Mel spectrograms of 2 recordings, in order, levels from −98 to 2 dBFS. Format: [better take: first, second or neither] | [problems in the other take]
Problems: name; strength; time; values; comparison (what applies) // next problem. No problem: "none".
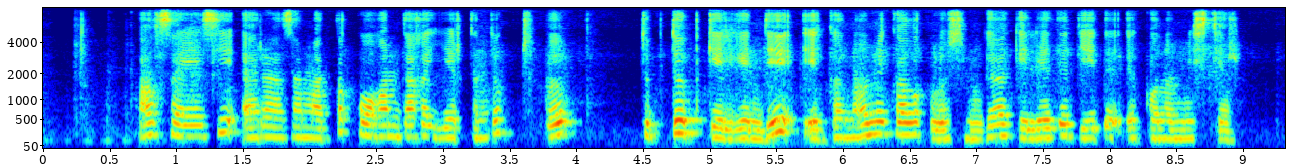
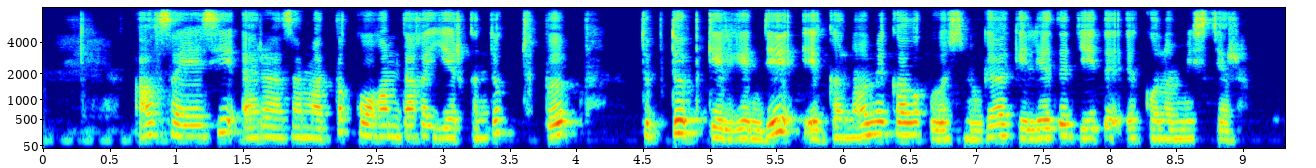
second | noise reduction (neural mask model RNNoise)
